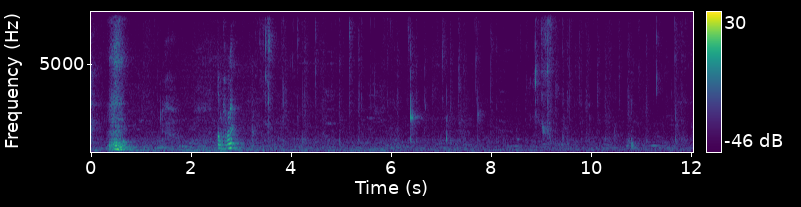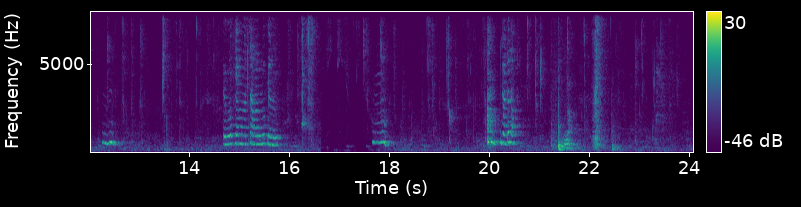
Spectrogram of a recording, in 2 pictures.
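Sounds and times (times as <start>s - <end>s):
crunching crisp shells: 8.8s - 10.4s, 16.1s - 17.5s
wet mouth noises: 8.8s - 24.0s.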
